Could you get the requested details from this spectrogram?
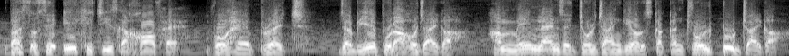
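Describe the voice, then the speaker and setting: An actor dubbing a grave, worried old bridge builder in an anime, explaining at length. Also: male voice, mid-range voice, measured pace, fairly bright tone, husky, faint music behind. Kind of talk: anime dub acting.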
